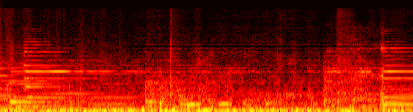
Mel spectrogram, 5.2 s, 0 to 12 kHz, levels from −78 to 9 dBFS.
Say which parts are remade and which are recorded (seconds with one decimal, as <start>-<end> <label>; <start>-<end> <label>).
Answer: 0.0-1.7 recorded; 1.7-4.8 remade; 4.8-5.2 recorded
